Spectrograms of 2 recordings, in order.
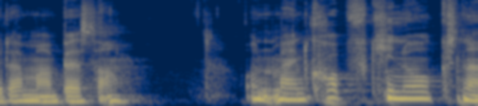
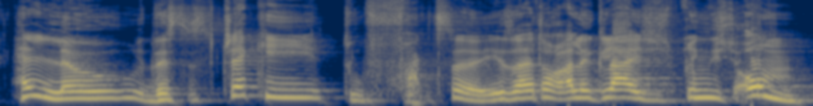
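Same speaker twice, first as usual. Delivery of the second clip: mock menacing rant, higher and louder; drunk neighbour ranting; 3 semitones higher, 3 dB louder than usual. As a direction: rage at the door like a troll. Neighbour raging at the door.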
